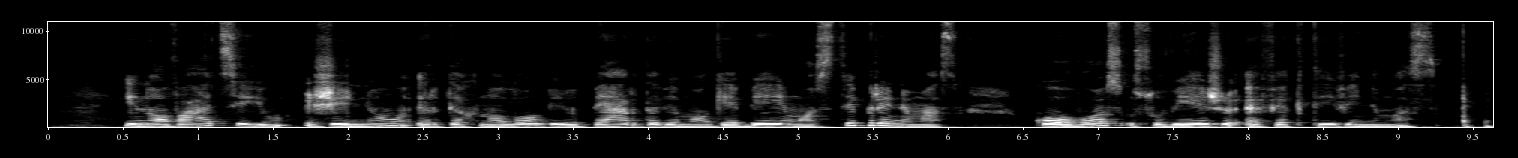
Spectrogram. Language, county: Lithuanian, Utena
